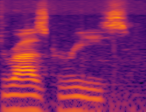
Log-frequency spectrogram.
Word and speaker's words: Razgriz: throwing shells downrange on razgriz is daring as they succeed in pushing the shimakaze off the bottom of the sea cap it's pronounced Roz grease excuse me I'm sorry but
